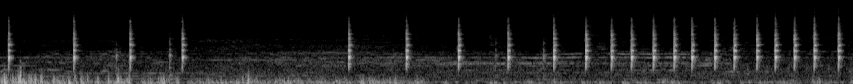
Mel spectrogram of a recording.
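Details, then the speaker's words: 1989 Jeep Cherokee XJ, Renix I6, AW4 automatic, engine off, converter bolts out but the last, loose one: sharp dry metallic clicks each time flexplate is levered, up to about three a second; owner suspects loose or cracked flexplate, no visible crack or movement. "I don't see the problem but I can hear the problem so I don't know maybe it is the flex plate"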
